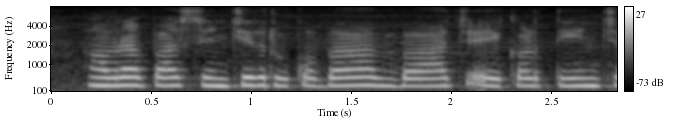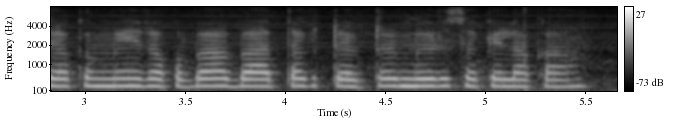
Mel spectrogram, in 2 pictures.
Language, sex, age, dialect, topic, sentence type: Bhojpuri, female, 18-24, Southern / Standard, banking, question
